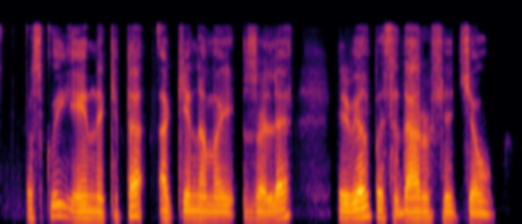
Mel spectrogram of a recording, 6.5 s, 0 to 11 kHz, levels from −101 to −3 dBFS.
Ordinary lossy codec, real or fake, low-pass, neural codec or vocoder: AAC, 64 kbps; fake; 7.2 kHz; codec, 16 kHz, 4 kbps, X-Codec, HuBERT features, trained on balanced general audio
